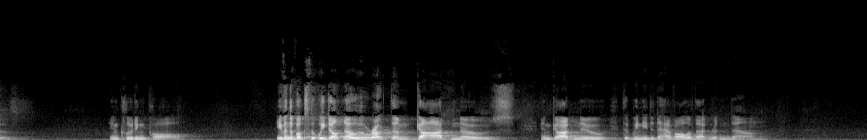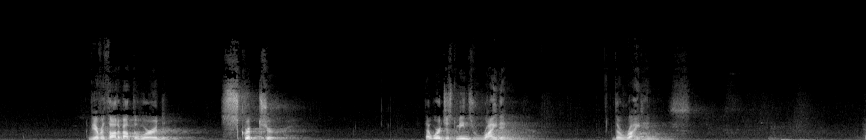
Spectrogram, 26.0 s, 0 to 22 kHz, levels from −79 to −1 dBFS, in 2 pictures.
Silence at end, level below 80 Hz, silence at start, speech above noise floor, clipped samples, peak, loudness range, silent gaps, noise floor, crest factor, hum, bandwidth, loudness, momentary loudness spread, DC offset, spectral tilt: 0.95 s; -52 dBFS; 0 s; 39 dB; under 0.1%; 0 dBFS; 12 LU; none; -56 dBFS; 20 dB; none; 10 kHz; -17 LUFS; 21 LU; under 0.1%; -5 dB/octave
